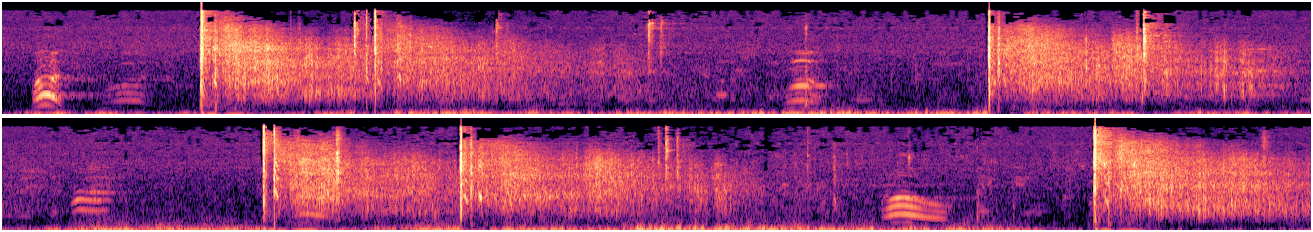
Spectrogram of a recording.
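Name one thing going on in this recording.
Shotguns fire loud blasts that echo across open ground.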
